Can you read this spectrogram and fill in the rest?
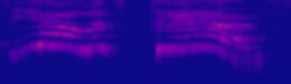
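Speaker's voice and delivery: high, loud, drawn-out imitation of an eager friend; over-keen girly cheer; mock eagerness. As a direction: squeal it slowly, mocking her keenness. Friend eagerly agrees to dance.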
